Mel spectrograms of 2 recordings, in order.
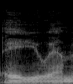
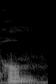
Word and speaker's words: Om: Likewise with the u, likewise with the And so A-U-M is not aum. Sometimes we see, or hear people pronouncing it that way because they see it spelled A-U-M. But it's actually om.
